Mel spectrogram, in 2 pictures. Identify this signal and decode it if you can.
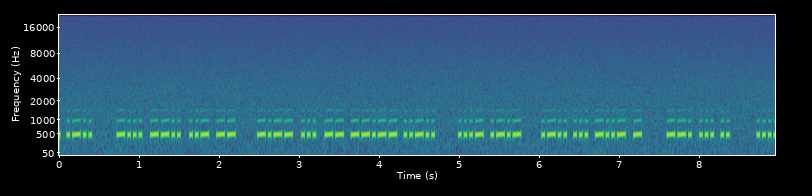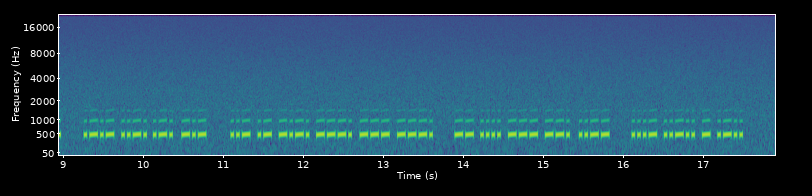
Morse code (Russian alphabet), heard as a keyed tone, hand-sent with a paddle, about 34 wpm, 490 Hz. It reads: … БЗУМ ЫСМЪЭ ЖЯ ЛСЬТ ГСИ Х ЯФРК УАЦЧОЧ МХОГЮ ЖЭТЛ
